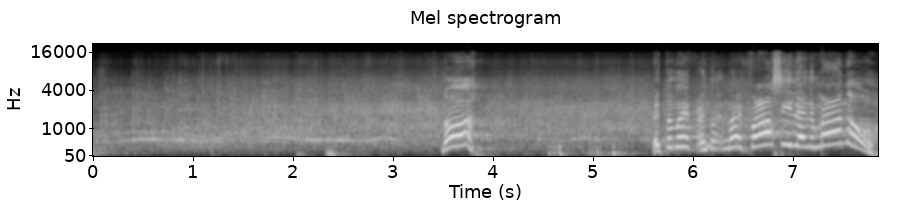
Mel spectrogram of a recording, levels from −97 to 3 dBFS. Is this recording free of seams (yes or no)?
yes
